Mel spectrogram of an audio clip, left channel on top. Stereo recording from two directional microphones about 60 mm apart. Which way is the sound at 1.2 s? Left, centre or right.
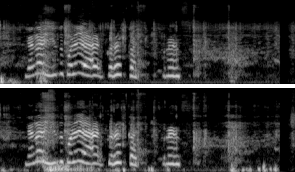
Centre.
